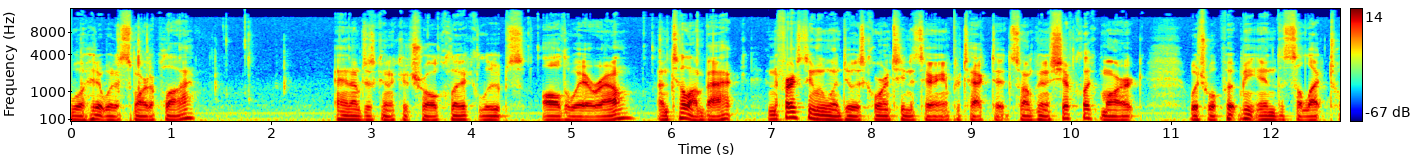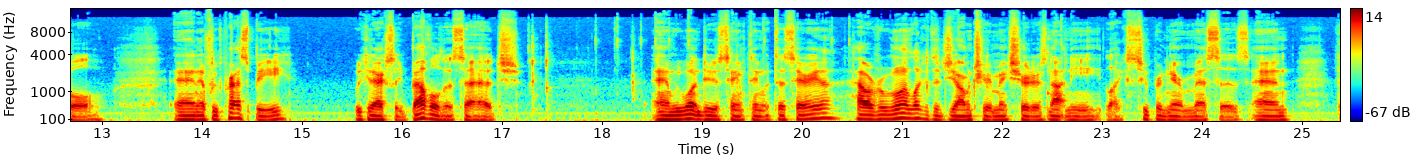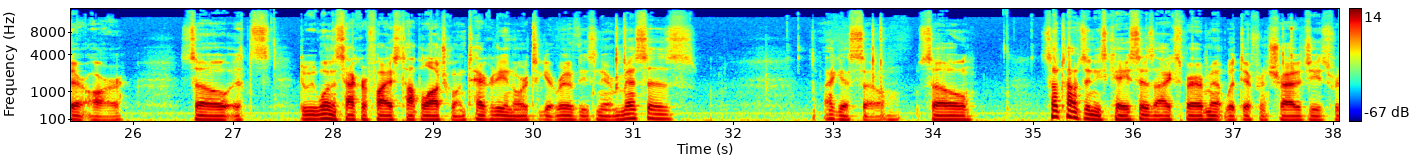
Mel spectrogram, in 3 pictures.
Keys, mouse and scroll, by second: 0.6 2, 0.9 click, 1.0 click, 1.2-1.8 scroll down 2, 1.5-2.6 shift+middle drag, 2.6 click, 3.6 ctrl+click, 6.0 shift+middle click, 6.1 ctrl+click, 6.2 shift+scroll down 1, 6.3-8.1 shift+scroll up 1, 8.1 shift+scroll up 1, 8.7 shift+scroll up 1, 8.7 shift+q, 9.8 click, 14.1 shift+click, 14.1 b, 17.3 b, 17.6-17.9 scroll down 2, 17.9-19.0 middle drag, 19.0 scroll up 1, 19.6 middle click, 19.9 shift+scroll up 1, 20.3 shift+middle click, 20.3 shift+middle click, 21.2 1, 21.5 click, 22.1 click, 22.4 shift+middle click, 22.5 shift+middle click, 22.5 click, 22.6 shift+scroll up 2, 23.6 scroll down 1, 25.2-26.4 scroll up 2, 27.0 shift+scroll down 1, 27.1 shift+middle click, 27.2 shift+middle click, 27.2 shift+scroll down 1, 28.0 click, 28.0 click, 30.8 j, 33.3 m, 35.9 click, 37.5 shift+r.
